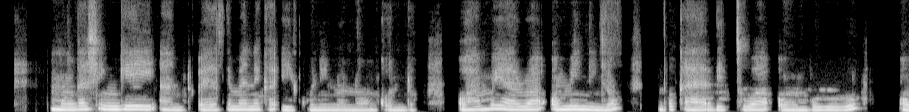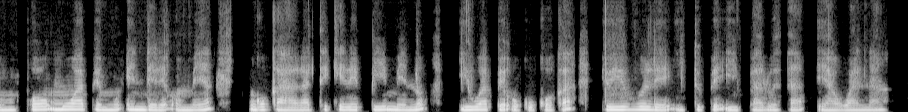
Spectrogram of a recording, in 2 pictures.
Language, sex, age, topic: Oshiwambo, female, 18-24, agriculture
